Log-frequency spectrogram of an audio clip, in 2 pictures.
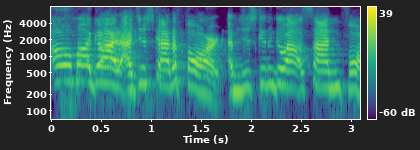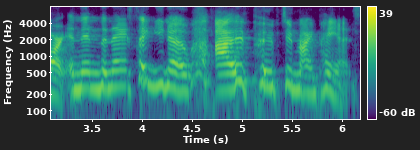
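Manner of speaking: play-acted, big, very animated, lively delivery. The speaker shows how they tell an embarrassing story, in a very animated retelling. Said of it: "I'm very animated".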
